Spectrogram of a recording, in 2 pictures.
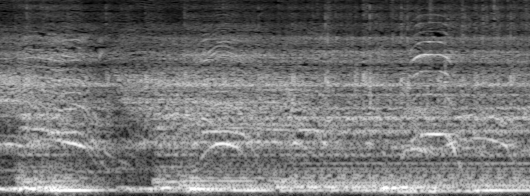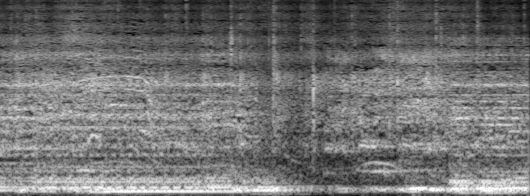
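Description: Gospel church band music with a heavy, sustained bass line, with shouting and whooping voices rising over it.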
